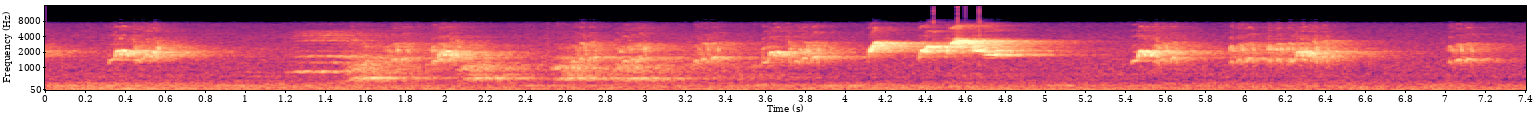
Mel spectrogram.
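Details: Red-whiskered bulbul chattering in quick successive phrases, mellow lower notes building into a loud, high whistled flourish midway, then spaced bright double notes to the close.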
